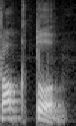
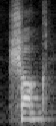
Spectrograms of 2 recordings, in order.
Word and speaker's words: শক্ত: Same ভাবে শক্ত, এই যুক্ত ব্যঞ্জনের সাথে ও আছে, শক্ত, এই যে ওকারের মতো উচ্চারণ হয়ে যাবে, ঠিক আছে। আর ওই যে শক্ত, শ্বাস ছেড়ে দিচ্ছি, সেখানে একটা হসন্ত হবে।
